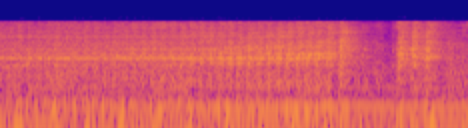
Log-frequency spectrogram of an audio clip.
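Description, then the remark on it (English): A heavy machine engine drones steadily at a mid-low pitch at building works where a house is being knocked down, with a couple of short, harsh crunching bursts near the end. “Oh, just going past some building works.”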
